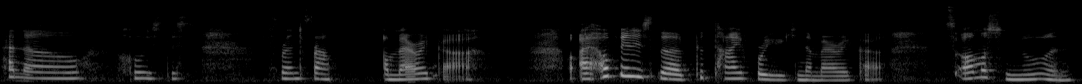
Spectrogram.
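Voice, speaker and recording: A woman's voice: high voice, lively intonation, slow, pauses often, rough recording. A young woman from China, a native Mandarin speaker with a Chinese accent, chatting casually as a livestream host and replying to viewers. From Chongqing, China. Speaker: livestream host, language teacher.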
